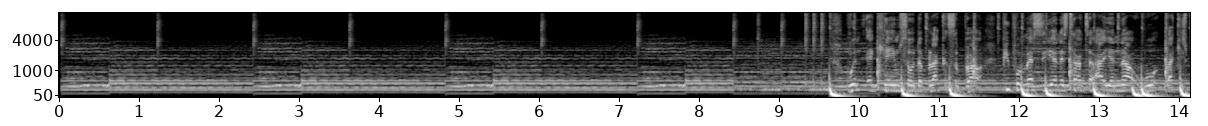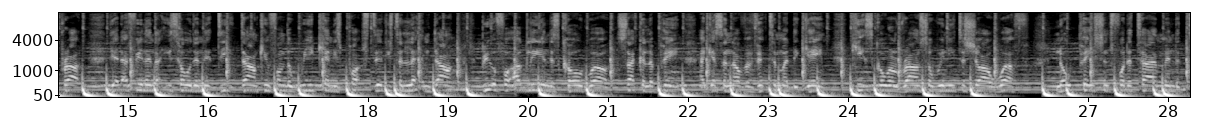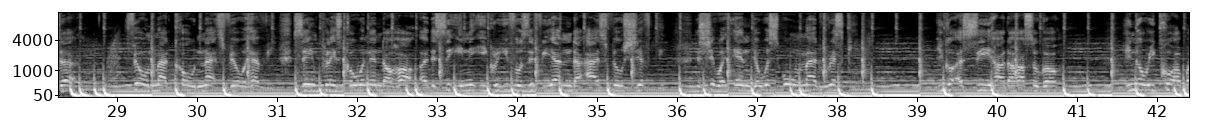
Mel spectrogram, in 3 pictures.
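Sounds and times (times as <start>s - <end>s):
lo-fi hip hop vocals: 8.4s - 42.3s.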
